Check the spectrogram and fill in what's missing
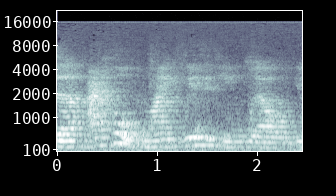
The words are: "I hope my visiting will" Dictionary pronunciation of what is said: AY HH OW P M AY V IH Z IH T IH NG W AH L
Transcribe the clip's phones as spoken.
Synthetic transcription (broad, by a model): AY HH OW P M AY W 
